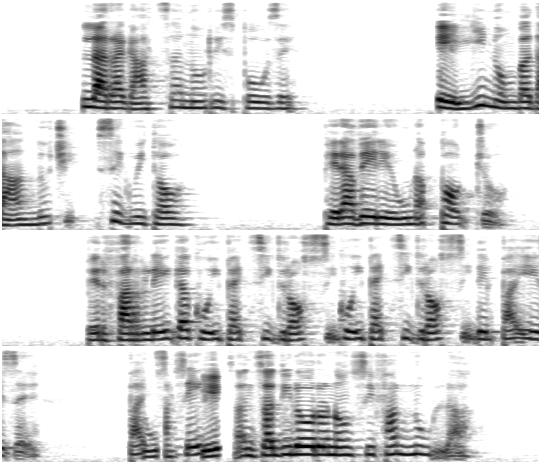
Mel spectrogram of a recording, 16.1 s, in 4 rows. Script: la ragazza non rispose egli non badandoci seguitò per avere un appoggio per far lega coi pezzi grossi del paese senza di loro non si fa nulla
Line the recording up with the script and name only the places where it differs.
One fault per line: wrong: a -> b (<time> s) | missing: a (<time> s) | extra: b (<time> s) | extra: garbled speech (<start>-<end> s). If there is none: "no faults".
extra: coi pezzi grossi (10.6 s)
extra: garbled speech (13.0-13.7 s)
